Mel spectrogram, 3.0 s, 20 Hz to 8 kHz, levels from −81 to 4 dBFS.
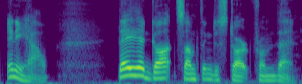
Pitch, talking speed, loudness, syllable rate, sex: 125 Hz, 180 wpm, -18 LUFS, 6.0 syllables/s, male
